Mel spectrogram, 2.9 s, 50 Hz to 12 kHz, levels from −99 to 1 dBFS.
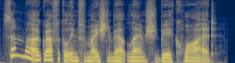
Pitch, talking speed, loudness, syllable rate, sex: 175 Hz, 165 wpm, -20 LUFS, 6.3 syllables/s, male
